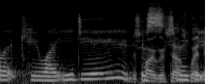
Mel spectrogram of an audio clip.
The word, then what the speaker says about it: Kyedae: My parents just spell it K-Y-E-D-A-E The just progress to make elsewhere it now.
